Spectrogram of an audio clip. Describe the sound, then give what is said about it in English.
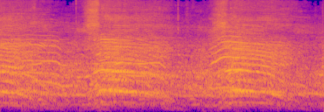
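A large political convention crowd of delegates yells in unison, chanting shame in two loud, rising swells over a constant roar of many voices. “So I was standing by the Virginia delegation, and there was a woman in a green dress on top of a chair, hands in the air, yelling, shame, shame.”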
